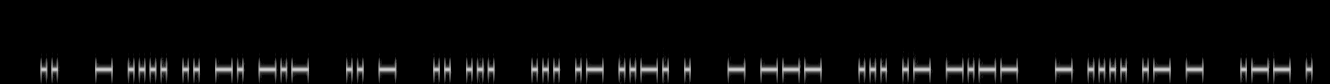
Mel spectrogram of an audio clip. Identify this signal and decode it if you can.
Morse code, heard as a keyed tone, about 22 wpm, 700 Hz. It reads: I THINK IT IS SAFE TO SAY THAT WE
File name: practice / 22wpm / Sentences with 8-Word Phrases - 22wpm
